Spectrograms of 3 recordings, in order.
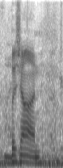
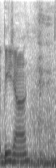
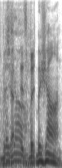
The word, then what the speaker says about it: Bijan: How you pronounce my name is Bjon for everybody that's that's out there. Um I know a lot of people say Bjon, but it's Bjon.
